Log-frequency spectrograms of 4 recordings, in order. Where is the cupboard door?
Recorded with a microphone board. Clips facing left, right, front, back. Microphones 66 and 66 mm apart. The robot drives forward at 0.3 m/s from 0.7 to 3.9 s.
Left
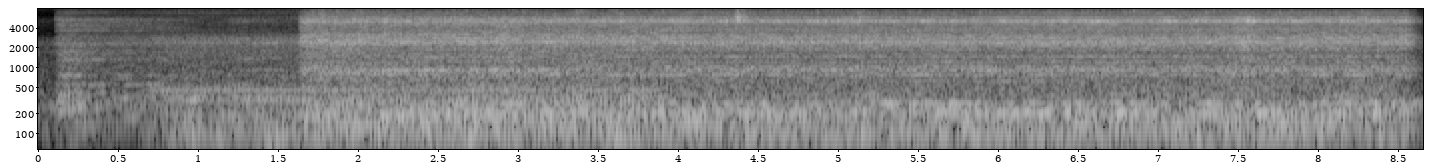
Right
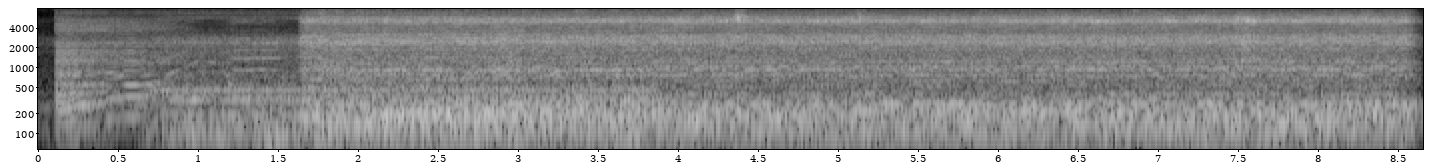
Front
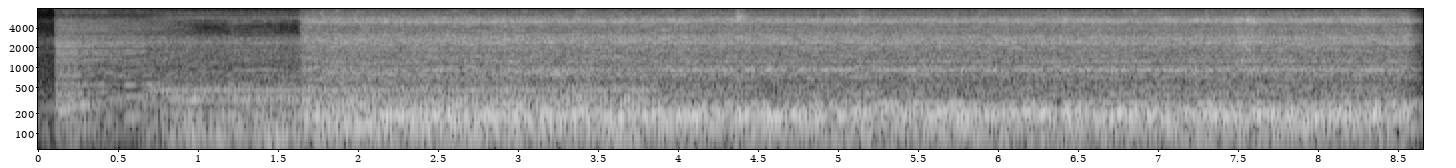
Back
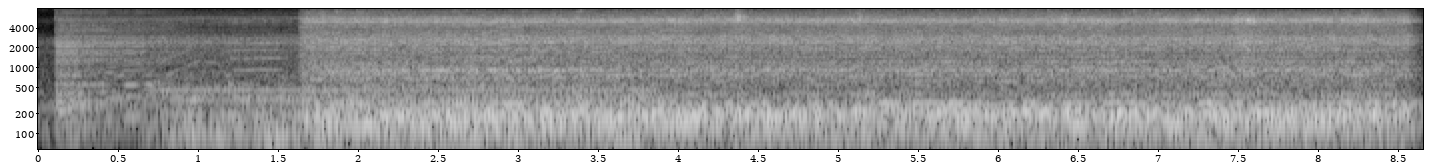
95° right, 0.5 m; by 1.5 s 120° right, 0.6 m.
